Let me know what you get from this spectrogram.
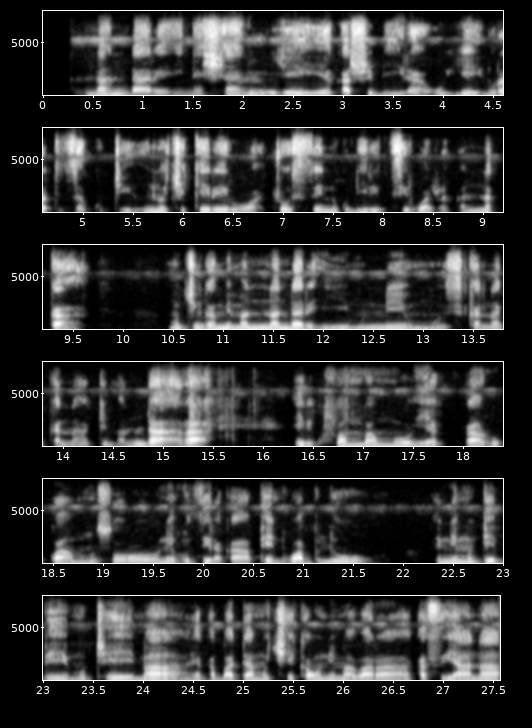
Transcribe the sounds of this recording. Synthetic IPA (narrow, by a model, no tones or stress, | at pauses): n̤andaɾeine̞ʃaɲd͡ʒe̞jakaʂiɓirauje̞ino̞ɾatid͡zakutiːno̞t͡ʃe̞ke̞ɾe̞rwat͡ʃo̞se̞no̞kuɗiɾid͡zirwaʐakanaka | mud͡ʒiŋɡamwe̞man̤andaɾeijimune̞musi̥kanakanatim̤andara | iɾiku̥fambamo̞jak̚arukwamuso̞ɾo̞ne̞ɦud͡ziɾakapʰe̞ndwabulu | rine̞mudʱe̞bʱe̞mutʰe̞majakaɓatamut͡ʃekaune̞maʋaɾaːkasijana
